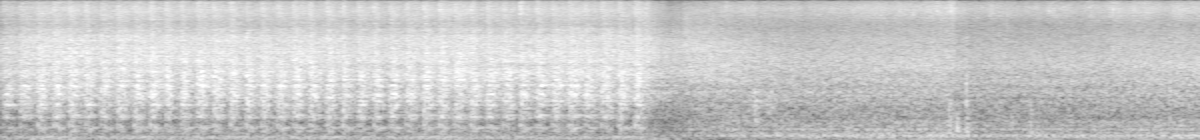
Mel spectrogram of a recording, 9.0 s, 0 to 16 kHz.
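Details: 2008 Nissan 370Z, no start with no stored fault codes; it starts only with the bank 1 cam sensor unplugged: steady cranking at about three compressions a second that never catches; camshaft timing fault.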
